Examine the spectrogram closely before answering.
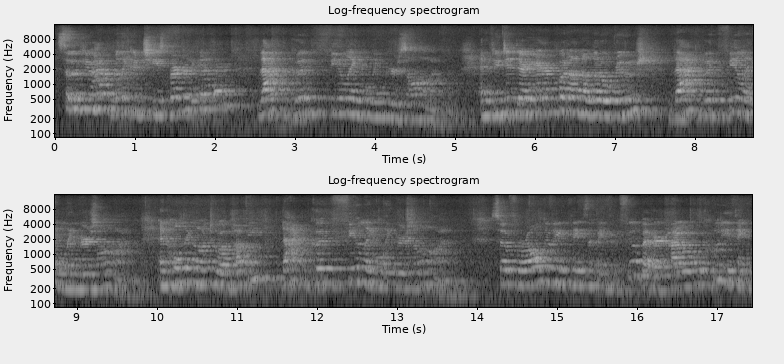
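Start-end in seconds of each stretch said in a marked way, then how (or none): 2.6-5.1 slow and drawn out, each word stretched; slow refrain. Shown as a demonstration. 7.7-9.8 slow and drawn out, each word stretched; slow refrain. Shown as a demonstration. 11.6-13.9 slow and drawn out, each word stretched; slow refrain. Shown as a demonstration.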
